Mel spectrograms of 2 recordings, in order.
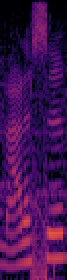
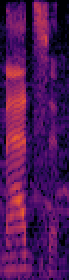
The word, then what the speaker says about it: Madsen: Is his name pronounced Madison or? Madsen.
